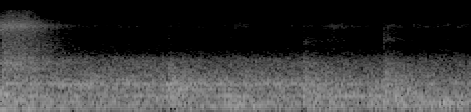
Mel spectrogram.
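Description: Chalk strokes on a blackboard, a few faint short scrapes and taps over a steady low room hiss.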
